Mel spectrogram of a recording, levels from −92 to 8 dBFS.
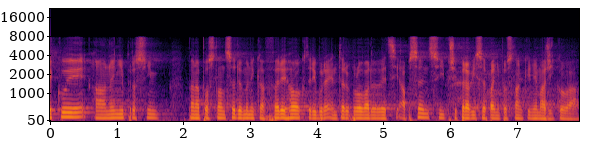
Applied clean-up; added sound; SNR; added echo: none; none; none; none.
